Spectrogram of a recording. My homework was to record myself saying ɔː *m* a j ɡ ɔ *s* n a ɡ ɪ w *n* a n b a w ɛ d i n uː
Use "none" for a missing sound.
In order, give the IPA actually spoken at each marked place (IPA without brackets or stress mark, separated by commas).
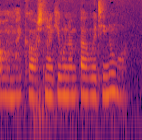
m, ʃ, n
